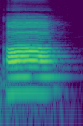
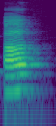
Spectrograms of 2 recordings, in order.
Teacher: अर आ को दीर्घ करेंगे तो वही जीभ आपकी पीछे चली जाएगी। आ थोड़ी सी पीछे गई अ बीच में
